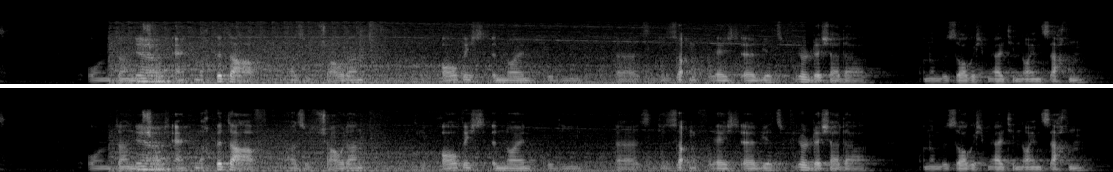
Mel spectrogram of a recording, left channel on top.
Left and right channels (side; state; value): both; normal; correlation 0.72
